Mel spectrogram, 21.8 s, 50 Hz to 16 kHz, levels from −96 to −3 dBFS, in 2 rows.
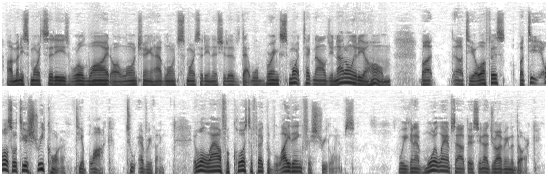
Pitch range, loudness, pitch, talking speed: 100-130 Hz, -25 LUFS, 110 Hz, 180 wpm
